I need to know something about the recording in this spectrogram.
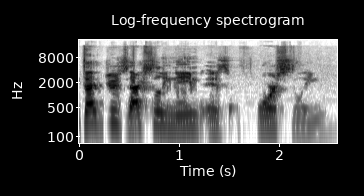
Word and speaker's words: Forsling: I can't believe that dude's actually named is Forcing. Like, what the heck? It's Forsley. Nope. But it's spelled Forsling.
